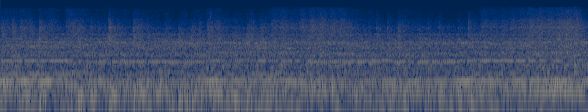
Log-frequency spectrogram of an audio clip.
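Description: Loud live rock band playing: electric guitar holding sustained notes over bass guitar and drum kit, steady and dense throughout.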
